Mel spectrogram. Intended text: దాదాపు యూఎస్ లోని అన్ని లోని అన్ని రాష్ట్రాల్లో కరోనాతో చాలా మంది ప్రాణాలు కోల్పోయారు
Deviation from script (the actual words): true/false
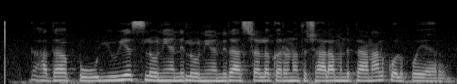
false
